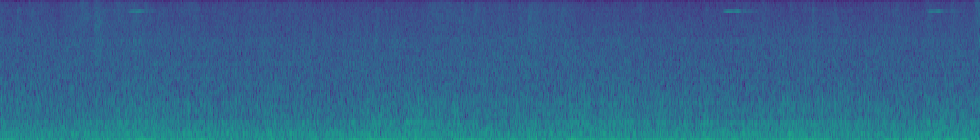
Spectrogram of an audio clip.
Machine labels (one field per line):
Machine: fan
